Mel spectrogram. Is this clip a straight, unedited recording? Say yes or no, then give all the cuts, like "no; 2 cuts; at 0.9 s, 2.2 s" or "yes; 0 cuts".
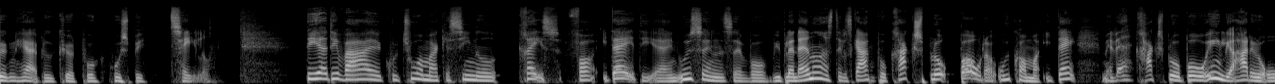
no; 2 cuts; at 1.0 s, 11.3 s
